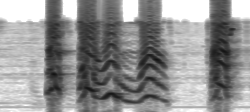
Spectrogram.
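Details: Manchester Terrier mix, five years old, barking loudly while rough-housing indoors with a three-month-old husky lab mix puppy: harmless play that sounds aggressive. Bursts of drawn-out, wavering barks and growly yowls, a person telling the puppy no in between.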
